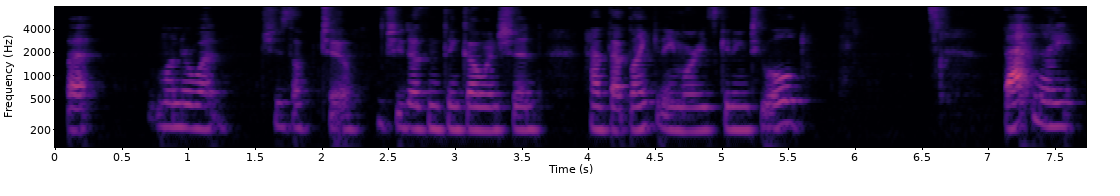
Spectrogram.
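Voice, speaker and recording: A woman's voice: mid-range voice, fairly bright tone. An American woman in her thirties reading a picture book aloud to children, expressively, with chatty and simply worded asides, recorded in a room at home. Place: small room at home with bookshelves.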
